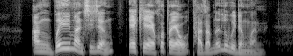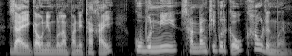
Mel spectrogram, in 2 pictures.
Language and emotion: Bodo, disgusted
